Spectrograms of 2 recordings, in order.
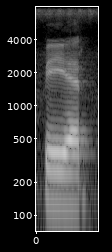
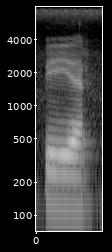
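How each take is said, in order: Both takes have the same delivery.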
